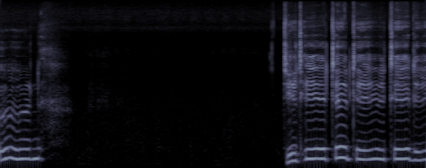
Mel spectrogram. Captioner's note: humming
